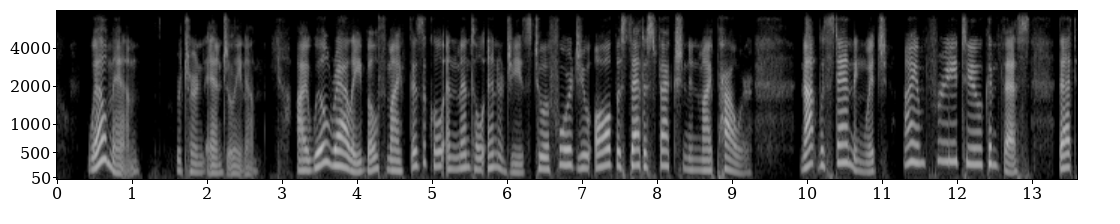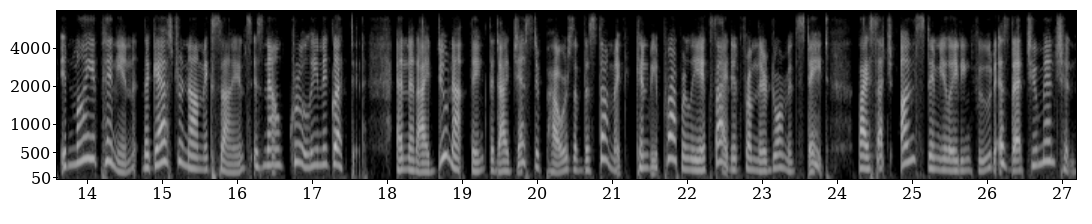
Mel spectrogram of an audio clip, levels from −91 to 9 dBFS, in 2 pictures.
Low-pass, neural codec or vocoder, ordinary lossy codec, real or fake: 7.2 kHz; codec, 16 kHz, 16 kbps, FunCodec, trained on Chinese and English, 50 frames a second; Opus, 24 kbps; fake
